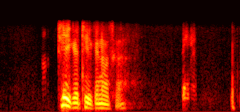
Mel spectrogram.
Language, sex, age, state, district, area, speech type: Hindi, male, 18-30, Uttar Pradesh, Varanasi, rural, conversation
